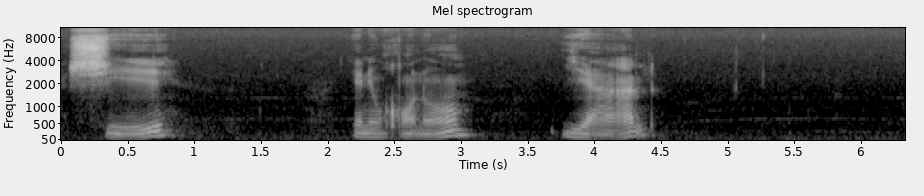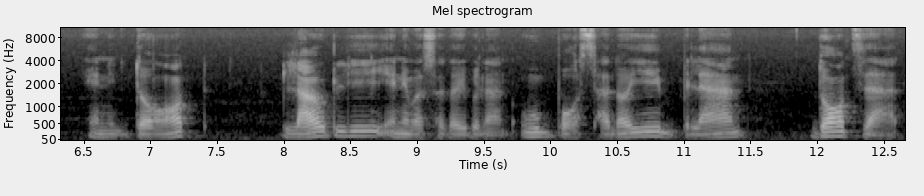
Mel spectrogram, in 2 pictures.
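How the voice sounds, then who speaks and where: Male English tutor, Persian accent, low and mellow, drills phrases slowly. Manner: repeats English phrases slowly, then translates. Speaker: English teacher. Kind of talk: language lesson.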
